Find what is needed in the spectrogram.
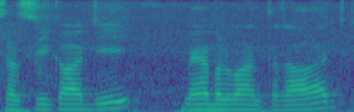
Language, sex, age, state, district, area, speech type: Punjabi, male, 45-60, Punjab, Pathankot, rural, spontaneous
